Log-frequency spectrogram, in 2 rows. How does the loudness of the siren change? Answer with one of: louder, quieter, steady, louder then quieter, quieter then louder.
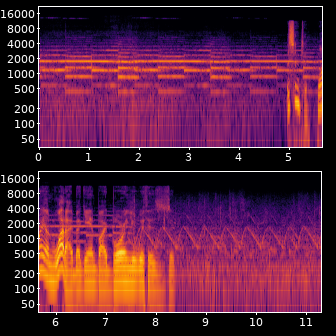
quieter.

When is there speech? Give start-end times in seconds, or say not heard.
5.0-8.3.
